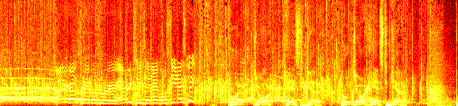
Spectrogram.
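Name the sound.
audience applause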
